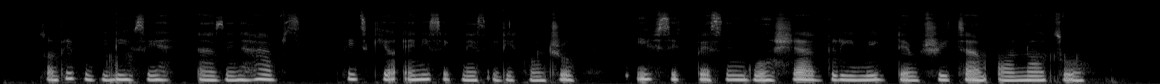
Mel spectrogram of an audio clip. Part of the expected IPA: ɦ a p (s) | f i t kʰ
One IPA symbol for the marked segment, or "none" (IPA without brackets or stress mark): s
